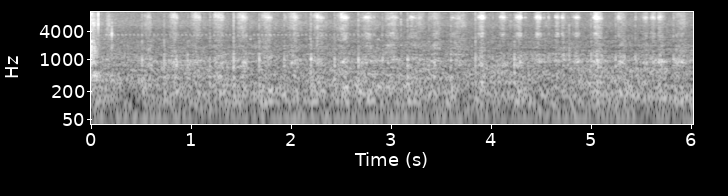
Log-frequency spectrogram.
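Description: A graphite pencil draws slow strokes on the page of a small spiral-bound paper sketchbook resting on a wooden desk. The sound is a quiet, light scratching with a bright, hissy texture and a few soft accents as the strokes land.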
